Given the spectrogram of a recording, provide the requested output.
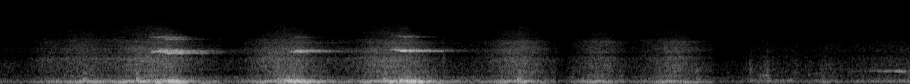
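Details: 1968 Mercedes-Benz 280S, brakes locked up from sitting: slow-rolling car gives a high squeal pulsing about once a second with each rear-wheel turn while the other side seems not to turn; dragging wheel squeal from seized brakes.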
